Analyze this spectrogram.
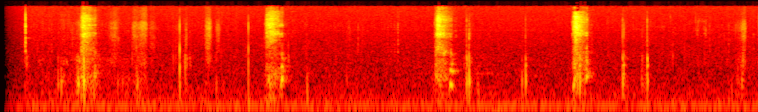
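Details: A cat coughing: four short, harsh, hacking bursts over several seconds with small clicks between, in a quiet room.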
